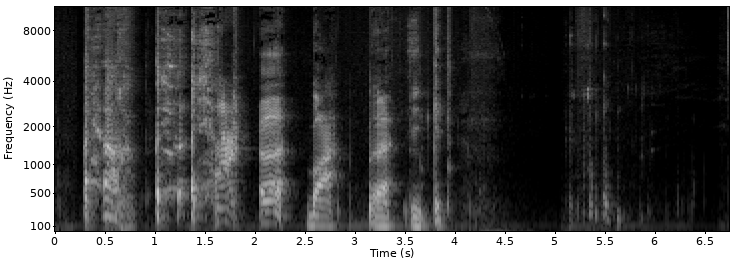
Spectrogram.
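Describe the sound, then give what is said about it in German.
A voice imitates hawking and spitting: a rapid series of harsh, phlegmy throat bursts, then a pause and a few faint wet, squishy sounds at the end. “aus Demonstrationsgründen, diese Geräusche. So, ähm, und ich stelle mir jetzt vor, wie da in den Bäumen, in den Wipfeln deutsche Hip-Hopper und Gangster-Rapper sitzen und sich gegenseitig anbrotzen”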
